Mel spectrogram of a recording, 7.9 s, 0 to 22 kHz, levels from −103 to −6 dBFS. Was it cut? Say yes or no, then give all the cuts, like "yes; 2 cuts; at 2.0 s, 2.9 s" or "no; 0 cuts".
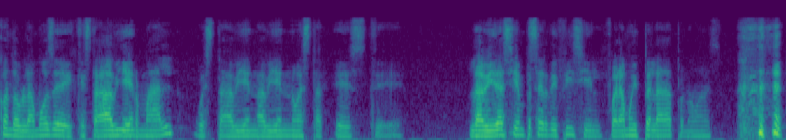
yes; 5 cuts; at 1.3 s, 2.6 s, 3.2 s, 5.3 s, 6.1 s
